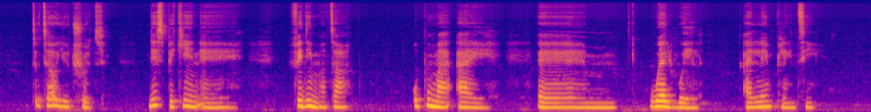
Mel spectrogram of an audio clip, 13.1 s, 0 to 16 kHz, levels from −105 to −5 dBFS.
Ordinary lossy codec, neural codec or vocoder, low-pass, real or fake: none; none; 14.4 kHz; real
